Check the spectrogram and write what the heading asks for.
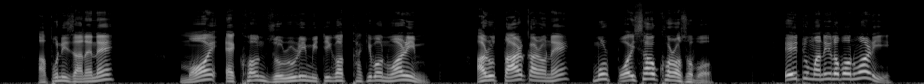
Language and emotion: Assamese, angry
